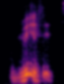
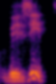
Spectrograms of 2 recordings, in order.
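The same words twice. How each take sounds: First: The stress is on the first syllable. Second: The stress is on the second syllable. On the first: The speaker calls it right. "yo digo visit, ¿sí o no? Ahí el énfasis en la, es en la primera sílaba" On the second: The speaker calls it wrong. "yo no digo visit"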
